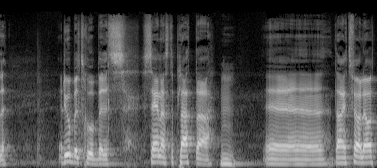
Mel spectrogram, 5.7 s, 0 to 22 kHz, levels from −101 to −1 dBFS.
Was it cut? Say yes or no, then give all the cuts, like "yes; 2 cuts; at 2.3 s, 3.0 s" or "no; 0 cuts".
yes; 2 cuts; at 0.9 s, 2.1 s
